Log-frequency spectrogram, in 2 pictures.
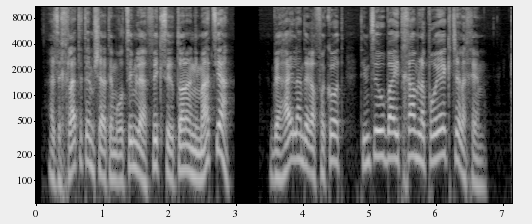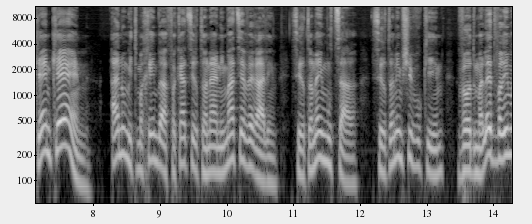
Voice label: Hebrew

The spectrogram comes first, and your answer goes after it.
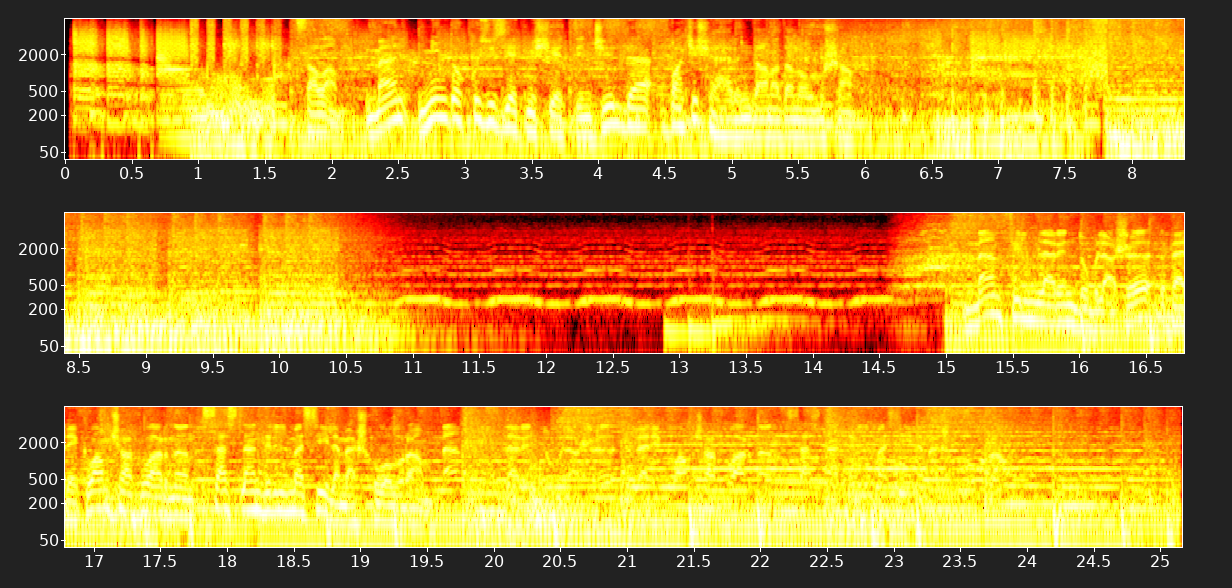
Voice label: Azerbaijan male

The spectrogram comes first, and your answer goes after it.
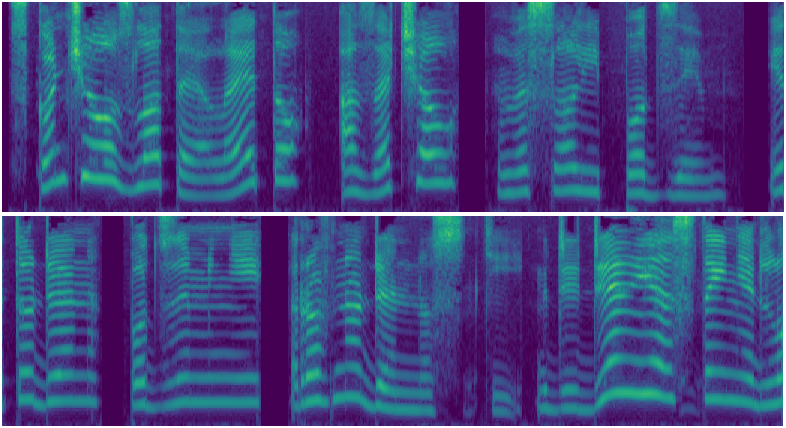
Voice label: Czech child male

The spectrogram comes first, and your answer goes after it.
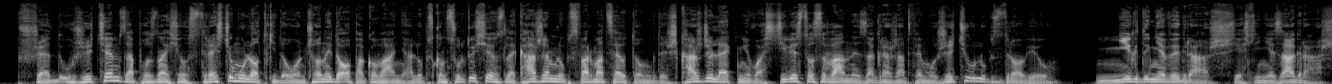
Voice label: Polish male

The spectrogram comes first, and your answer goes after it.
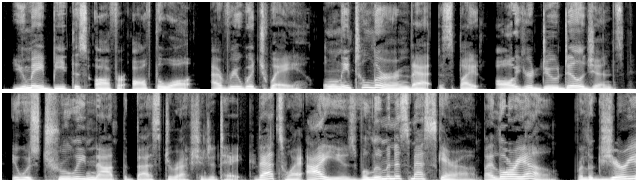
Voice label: English - American

